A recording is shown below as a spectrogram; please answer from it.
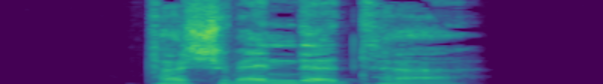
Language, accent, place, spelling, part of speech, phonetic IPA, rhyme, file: German, Germany, Berlin, verschwendeter, adjective, [fɛɐ̯ˈʃvɛndətɐ], -ɛndətɐ, De-verschwendeter.ogg
- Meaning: inflection of verschwendet: 1. strong/mixed nominative masculine singular 2. strong genitive/dative feminine singular 3. strong genitive plural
